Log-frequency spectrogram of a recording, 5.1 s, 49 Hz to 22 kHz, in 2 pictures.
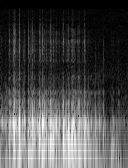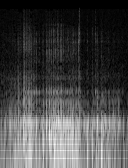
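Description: Fingernails of both hands scratch the hollow metal mesh grille of a black microphone, producing a dense, low-heavy rasping scrape with a steady hum-like tone near 200 Hz. The scratching swells in two long bursts, easing briefly around the middle before picking up again, then trailing off at the end.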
